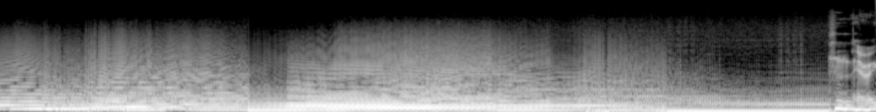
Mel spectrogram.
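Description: Electric guitar processed through a Eurorack modular effects rack with an octave effect, giving thick, synth-like sustained notes. The pitch shifts to a new held note a few times: about half a second in, at about two and a half seconds, and again near six seconds.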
